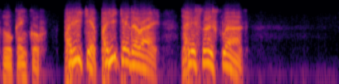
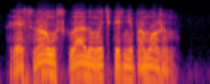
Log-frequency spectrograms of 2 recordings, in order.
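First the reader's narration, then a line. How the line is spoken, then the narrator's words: Calm. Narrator (Russian): спокойно сказал Голованов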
